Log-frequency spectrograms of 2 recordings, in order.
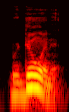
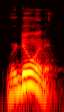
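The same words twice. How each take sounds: First: Said in the usual way. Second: Same words again, pushed louder; louder hype repeat. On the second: Shown as a demonstration. Host pumps up viewers with a louder repeat. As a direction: punch it out a second time, louder. Hyping up his happy mood.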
